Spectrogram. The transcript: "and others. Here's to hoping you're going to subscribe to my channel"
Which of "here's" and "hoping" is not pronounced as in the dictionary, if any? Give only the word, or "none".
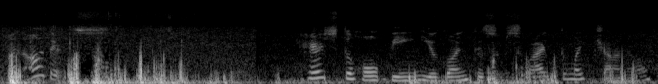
here's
